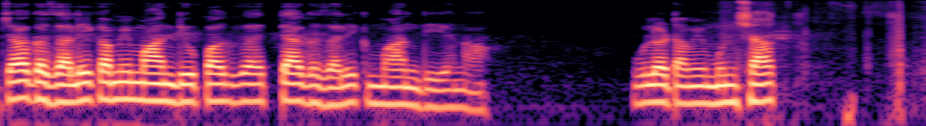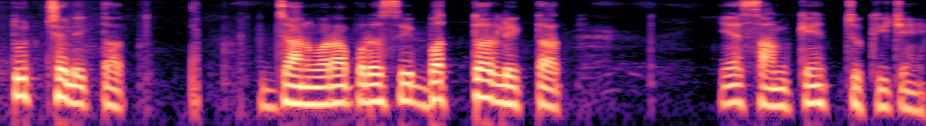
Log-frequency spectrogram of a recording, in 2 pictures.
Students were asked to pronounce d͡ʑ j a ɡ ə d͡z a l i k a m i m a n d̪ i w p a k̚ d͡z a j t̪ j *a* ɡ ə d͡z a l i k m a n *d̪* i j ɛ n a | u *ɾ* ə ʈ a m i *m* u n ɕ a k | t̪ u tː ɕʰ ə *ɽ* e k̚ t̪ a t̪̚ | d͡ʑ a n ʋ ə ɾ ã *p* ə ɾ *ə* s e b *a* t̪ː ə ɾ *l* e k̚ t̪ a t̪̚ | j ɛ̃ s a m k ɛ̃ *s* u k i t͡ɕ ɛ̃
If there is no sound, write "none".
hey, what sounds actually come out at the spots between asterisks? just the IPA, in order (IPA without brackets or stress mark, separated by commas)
a, d̪, l, m, l, p, ə, ə, l, t͡s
